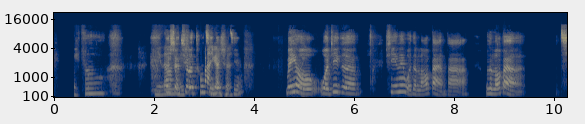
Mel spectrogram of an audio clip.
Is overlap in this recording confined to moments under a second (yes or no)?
no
